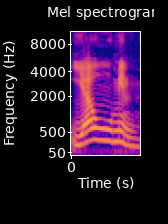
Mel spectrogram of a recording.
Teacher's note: ada waw sukun sebelumnya huruf berharokat fathah, maka dibaca lin juga ya, dibaca lembut.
